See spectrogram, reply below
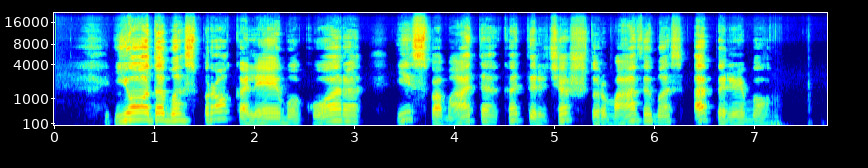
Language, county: Lithuanian, Vilnius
